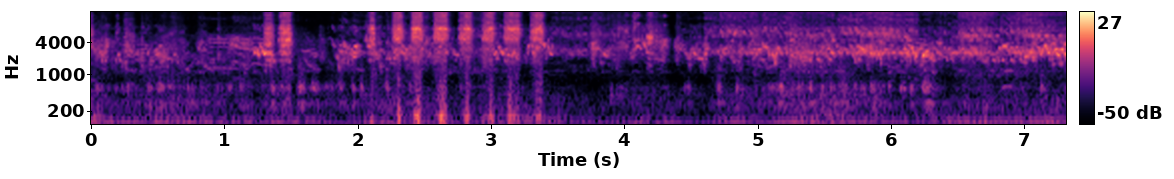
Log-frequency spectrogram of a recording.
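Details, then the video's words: Budgie song with a quick run of evenly spaced sharp chirps early on, then a hissy, wavering warble filling the rest. "budgies singing"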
